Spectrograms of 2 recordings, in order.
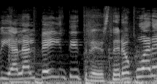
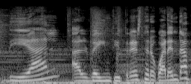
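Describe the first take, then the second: First: The phrase is said at a fast pace. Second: The phrase is said at a slow pace. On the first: The speaker calls it wrong. "Me ha dicho muy rápido" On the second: The speaker calls it right. "Lo digo despacio"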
